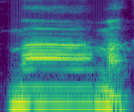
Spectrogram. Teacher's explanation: The first ma is the first tone, of course. And then the second syllable of ma has no tone above the vowel. It's just like this, the light and soft tone.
